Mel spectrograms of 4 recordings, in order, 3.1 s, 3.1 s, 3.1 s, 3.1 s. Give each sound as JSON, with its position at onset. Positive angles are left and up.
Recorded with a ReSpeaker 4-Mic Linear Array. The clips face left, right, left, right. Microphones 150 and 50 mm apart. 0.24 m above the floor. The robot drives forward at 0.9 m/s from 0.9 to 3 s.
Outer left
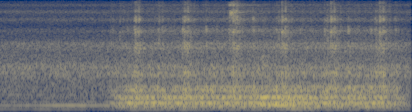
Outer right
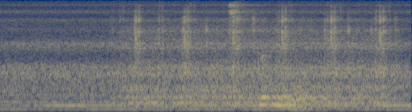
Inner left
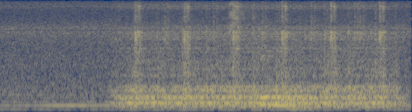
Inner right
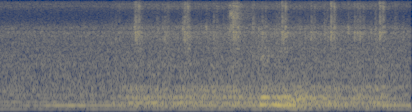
{"t": 1.6, "sound": "a man speaking", "side_deg": 5, "distance_m": 3.5}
